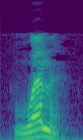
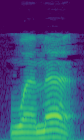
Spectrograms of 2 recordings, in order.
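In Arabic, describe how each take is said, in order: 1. بداية 'ma' غير منبورة. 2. بداية 'ma' منبورة. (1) "لا نقول وما" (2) "فأنشط عند بدايتها فأقول وما"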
